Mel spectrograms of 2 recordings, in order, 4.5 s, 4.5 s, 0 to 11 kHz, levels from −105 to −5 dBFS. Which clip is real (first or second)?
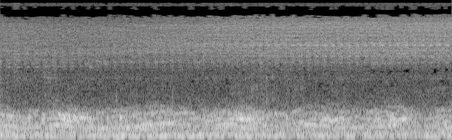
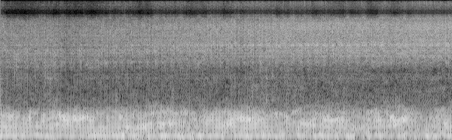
first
